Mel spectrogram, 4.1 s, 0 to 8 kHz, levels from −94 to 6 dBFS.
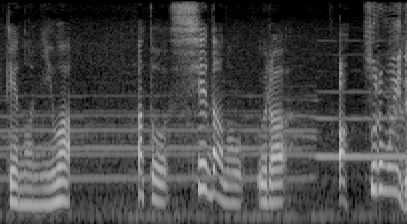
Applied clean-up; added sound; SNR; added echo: none; Wind instrument, woodwind instrument; 15 dB; none.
